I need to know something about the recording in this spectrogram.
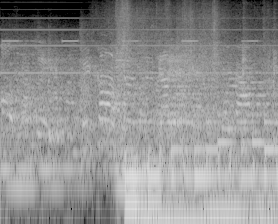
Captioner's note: various surgery sounds and chatter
